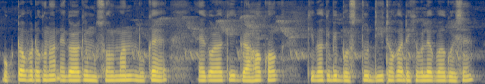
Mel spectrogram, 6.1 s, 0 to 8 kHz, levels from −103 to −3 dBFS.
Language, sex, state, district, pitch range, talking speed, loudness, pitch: Assamese, male, Assam, Sonitpur, 145-155 Hz, 150 wpm, -17 LUFS, 150 Hz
